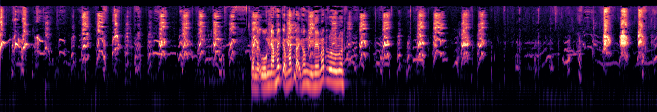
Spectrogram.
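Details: Bottle-fed puppies, five littermates left motherless at six days old after thieves took the mother dog, keep up rapid, high squeaking whimpers; a human voice talks loudly for about two seconds midway while the squeaks continue around it.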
